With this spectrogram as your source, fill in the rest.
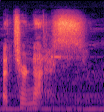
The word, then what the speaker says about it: Eternatus: That's why we've been given the wishing stars to Eternatus.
